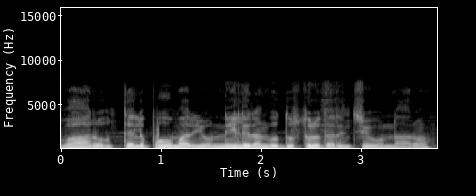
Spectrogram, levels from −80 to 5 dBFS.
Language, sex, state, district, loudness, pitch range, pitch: Telugu, male, Telangana, Mahabubabad, -15 LUFS, 100-120 Hz, 105 Hz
